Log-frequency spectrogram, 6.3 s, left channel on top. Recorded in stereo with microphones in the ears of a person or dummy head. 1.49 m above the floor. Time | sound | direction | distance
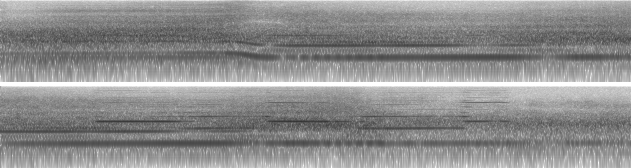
0.9 | a flute | 50° right (ahead or behind) | ?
